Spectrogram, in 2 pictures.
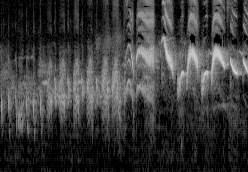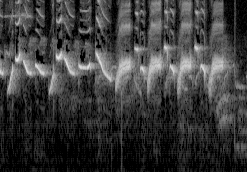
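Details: A tame Chinese hwamei, known for singing a lot, begins with fast rattling notes before breaking into strong, looping, melodious whistles repeated in a lively rhythm.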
